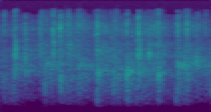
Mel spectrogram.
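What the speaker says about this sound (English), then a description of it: "Round of applause for Sanan." Audience applause at an indigenous heritage conference breakout session, a short burst of dense, steady clapping at moderate level with no talk over it.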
